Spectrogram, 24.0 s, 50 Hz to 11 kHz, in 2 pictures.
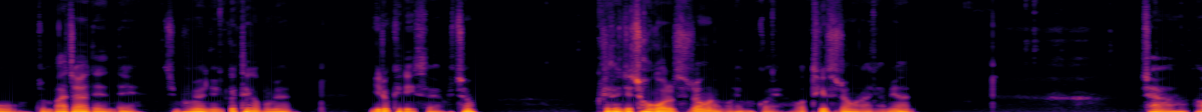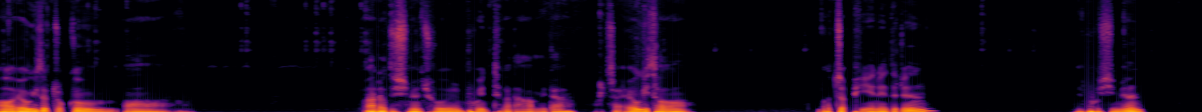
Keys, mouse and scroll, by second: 1.6 shift+middle click, 5.8 shift+middle click, 7.4 shift+middle click, 7.6 shift+middle click, 8.4 shift+middle click, 11.9 shift+middle click, 16.0 shift+middle click, 18.0 Delete, 22.8 shift+s.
